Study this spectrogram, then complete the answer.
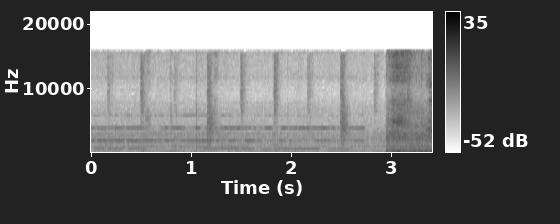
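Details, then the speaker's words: Semi truck after replacing the air pressure sensor that kept the parking brake light and buzzer on at 100 PSI: warning buzzer over the idling truck cuts out once air reaches 60 PSI; normal pressure build-up. "as you can see the the brake light is off as soon as I hit the 60 PSI so that's how it's supposed to be"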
